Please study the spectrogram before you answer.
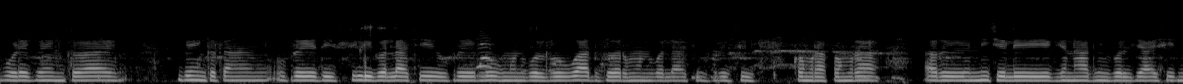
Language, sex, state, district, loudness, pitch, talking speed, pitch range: Halbi, female, Chhattisgarh, Bastar, -32 LUFS, 185 Hz, 160 wpm, 180-185 Hz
